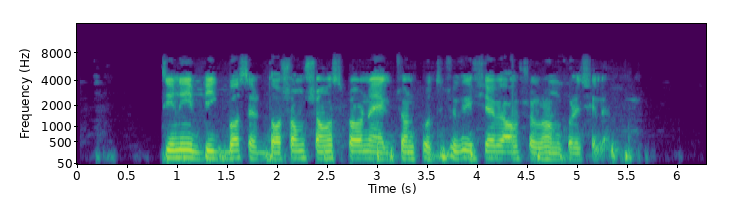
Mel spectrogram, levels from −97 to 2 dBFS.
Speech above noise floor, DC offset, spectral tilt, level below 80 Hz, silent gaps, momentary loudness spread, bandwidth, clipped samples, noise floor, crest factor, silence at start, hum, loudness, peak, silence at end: 57 dB; under 0.1%; -6 dB/octave; -56 dBFS; none; 13 LU; 7.2 kHz; under 0.1%; -75 dBFS; 16 dB; 0.85 s; none; -18 LUFS; -2 dBFS; 0.75 s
